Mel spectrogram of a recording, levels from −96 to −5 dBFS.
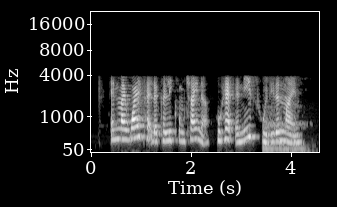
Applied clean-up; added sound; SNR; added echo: classical method spectral subtraction.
